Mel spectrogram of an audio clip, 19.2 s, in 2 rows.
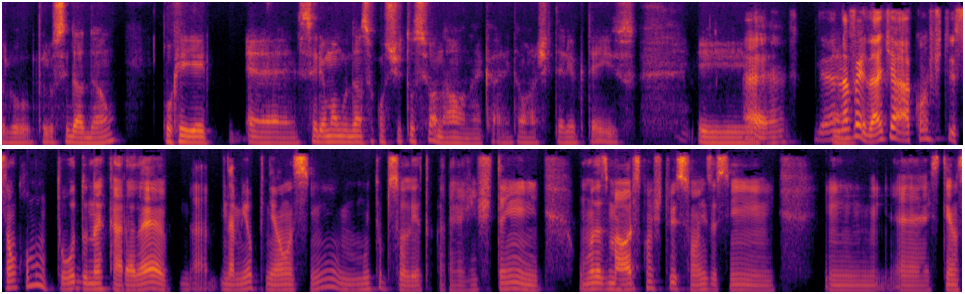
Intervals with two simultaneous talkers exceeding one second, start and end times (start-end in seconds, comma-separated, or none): none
